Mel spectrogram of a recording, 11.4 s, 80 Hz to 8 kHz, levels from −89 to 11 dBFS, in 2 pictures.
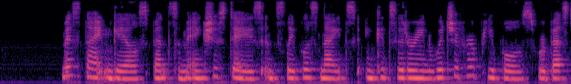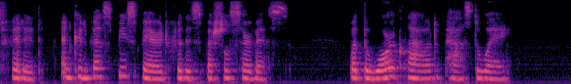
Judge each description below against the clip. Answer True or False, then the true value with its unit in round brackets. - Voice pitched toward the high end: True (225 Hz)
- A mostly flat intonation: True (1.7 semitones)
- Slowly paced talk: False (175 wpm)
